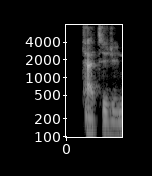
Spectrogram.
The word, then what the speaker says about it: Taiko no Tatsujin: And I'm going to butcher the name. I'm sorry. Taiko no Tatsujin. – Tatsujin, yes.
